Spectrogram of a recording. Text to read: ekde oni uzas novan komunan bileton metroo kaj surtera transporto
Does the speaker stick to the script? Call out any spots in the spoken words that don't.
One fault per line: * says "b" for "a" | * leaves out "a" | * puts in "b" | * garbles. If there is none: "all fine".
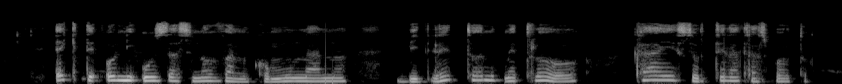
all fine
